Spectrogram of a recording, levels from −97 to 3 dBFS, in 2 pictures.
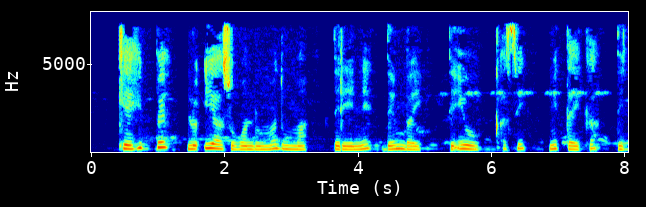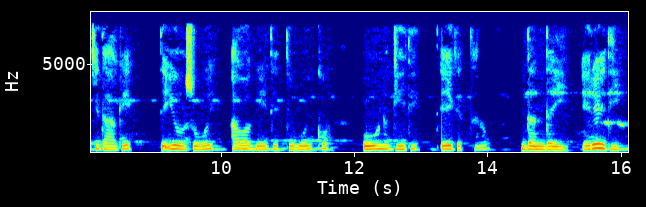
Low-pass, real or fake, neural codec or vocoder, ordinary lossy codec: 7.2 kHz; real; none; MP3, 48 kbps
